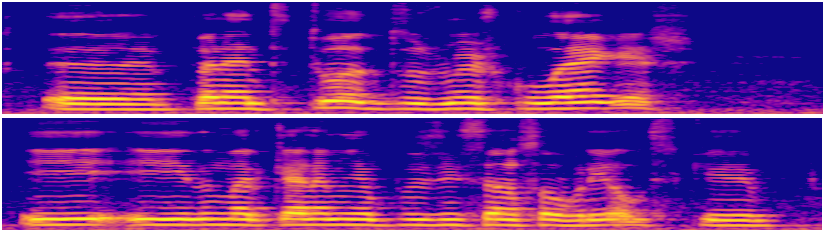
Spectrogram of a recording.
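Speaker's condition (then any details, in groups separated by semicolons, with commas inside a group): Cerebral palsy; uses a wheelchair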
